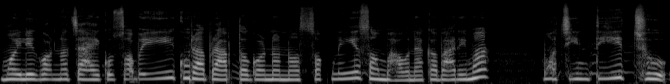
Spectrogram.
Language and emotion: Nepali, fearful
